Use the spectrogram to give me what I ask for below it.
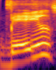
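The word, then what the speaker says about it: Beale: Bale se llama, pronuncia.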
